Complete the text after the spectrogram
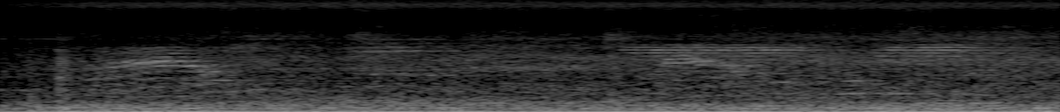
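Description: Bengal kittens give two thin, high mews, rising then falling, over a steady low hum.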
